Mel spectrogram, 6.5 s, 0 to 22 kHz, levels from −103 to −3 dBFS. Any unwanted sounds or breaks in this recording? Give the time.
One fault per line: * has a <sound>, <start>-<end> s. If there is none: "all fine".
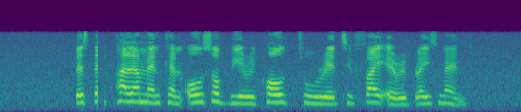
* has a dropout, 1.2-1.3 s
